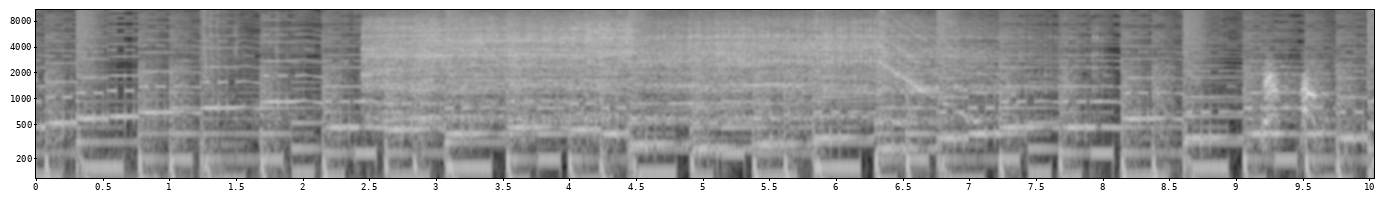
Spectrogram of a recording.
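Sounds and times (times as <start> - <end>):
miter saw cutting wood: 2.4 - 8.7.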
